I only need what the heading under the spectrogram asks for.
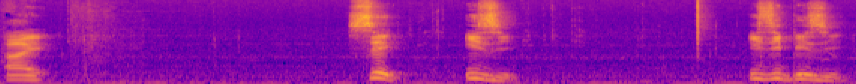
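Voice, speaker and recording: A man's voice: a little high, animated, extremely slow, breathy edge. A young man commenting casually on his game playthrough in laid-back slang. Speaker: gaming streamer. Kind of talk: casual let's-play commentary.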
